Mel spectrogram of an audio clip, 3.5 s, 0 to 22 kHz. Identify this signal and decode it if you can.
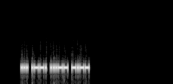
Morse code, heard as a keyed tone, about 44 wpm, 700 Hz. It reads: SP3Y
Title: DXCC-100 Call Signs - 4 Characters - 45wpm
